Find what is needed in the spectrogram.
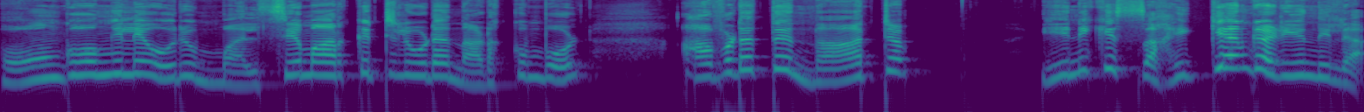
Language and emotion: Malayalam, disgusted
